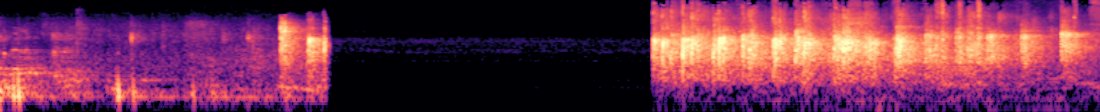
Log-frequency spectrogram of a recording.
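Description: Loud, dense audience applause with many hands clapping at once, cut off abruptly by a few seconds of near-silence carrying a faint steady hum, then bursting back in just as loud.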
